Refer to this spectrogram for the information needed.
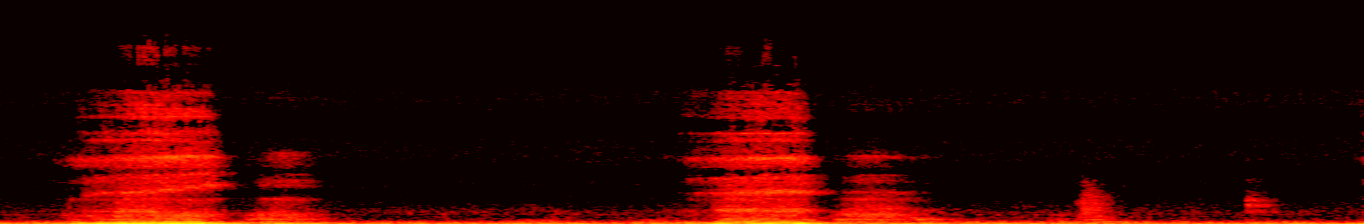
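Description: Two deep, rattling snores about five seconds apart, each with a softer follow-on breath; loud low-pitched snoring.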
